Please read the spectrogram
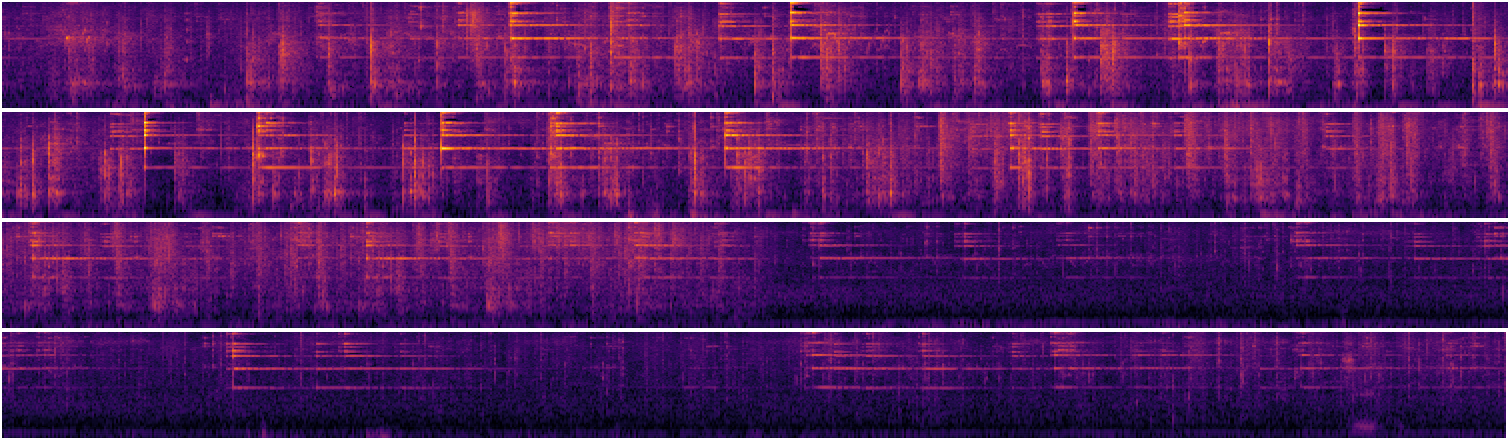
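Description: Hooves of a three-horse team of Percheron draft horses clopping on concrete and gravel as they are led out of the barn, a dense run of uneven hoofbeats. About nineteen seconds in the hoofbeats drop away suddenly and it goes much quieter.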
